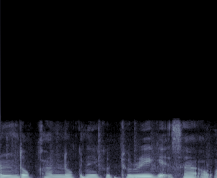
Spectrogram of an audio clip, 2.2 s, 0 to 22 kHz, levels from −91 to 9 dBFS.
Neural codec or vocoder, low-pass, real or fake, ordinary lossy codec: none; 7.2 kHz; real; none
